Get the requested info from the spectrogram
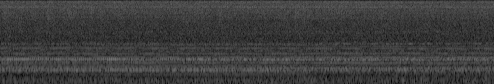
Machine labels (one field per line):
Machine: pump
